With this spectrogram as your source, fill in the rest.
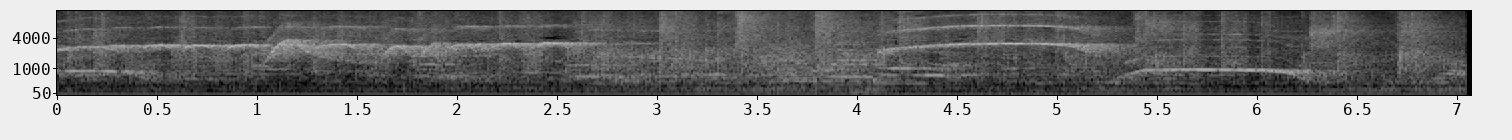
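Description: Electric guitars play loudly with bending, wailing notes.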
